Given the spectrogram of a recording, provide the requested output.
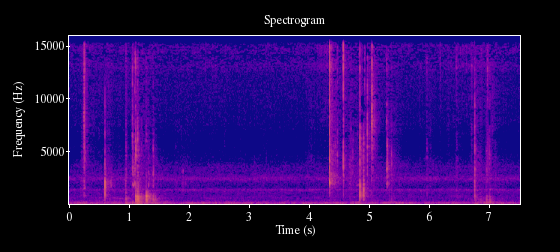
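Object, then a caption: Bar of soap cut with a knife. A utility knife peels strips of lime-green coating off a solid oval soap bar with a white core, held in the hand. About twelve short, crisp, bright scraping clicks come in quiet clusters near the start and middle, each cutting off almost at once over a faint low hum.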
